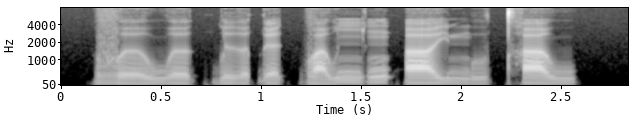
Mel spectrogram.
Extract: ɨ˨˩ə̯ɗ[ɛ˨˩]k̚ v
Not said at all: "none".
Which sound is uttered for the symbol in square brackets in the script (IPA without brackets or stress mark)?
ɛ˨˩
